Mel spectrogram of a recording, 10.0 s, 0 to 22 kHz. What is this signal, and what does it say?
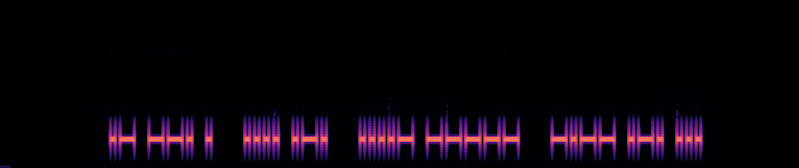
Morse code, heard as a keyed tone, about 20 wpm, 700 Hz. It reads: AGE HR 40 YRS
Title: Practice QSO - Exchange 3 - More Info - 20wpm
